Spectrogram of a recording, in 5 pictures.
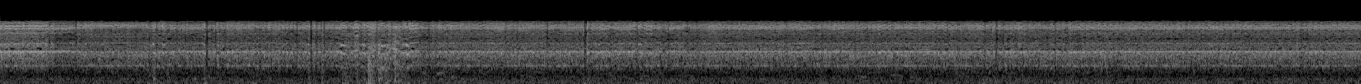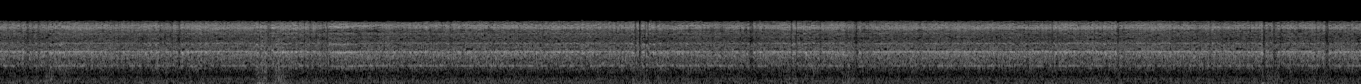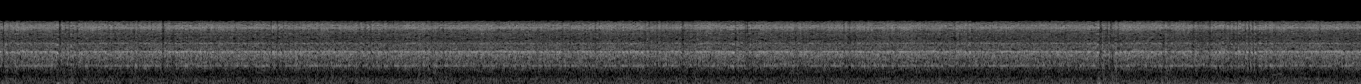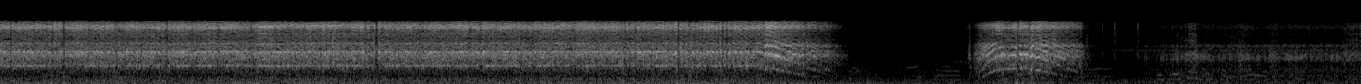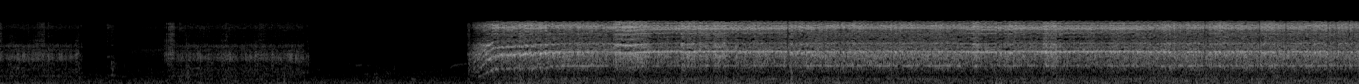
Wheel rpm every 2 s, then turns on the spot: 230, 230, 230, 230, 230, 230, 230, 230, 230, 230, 230, 230, 230, 230, 230, 240, 230, 230, 230, 230, 230, 230, 230, 230, 80, 50, 10, 10, 10, 40, 220, 230, 230, 230.
52-58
